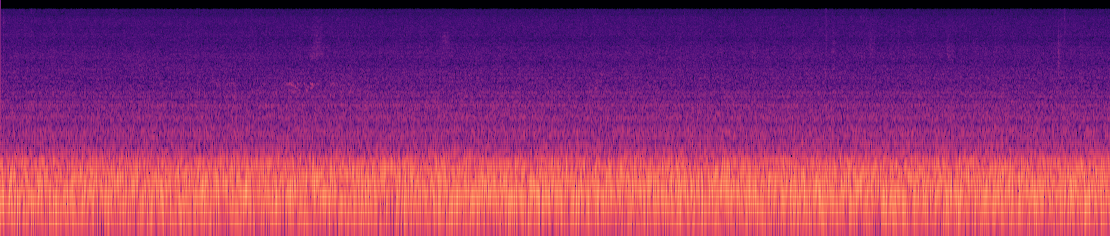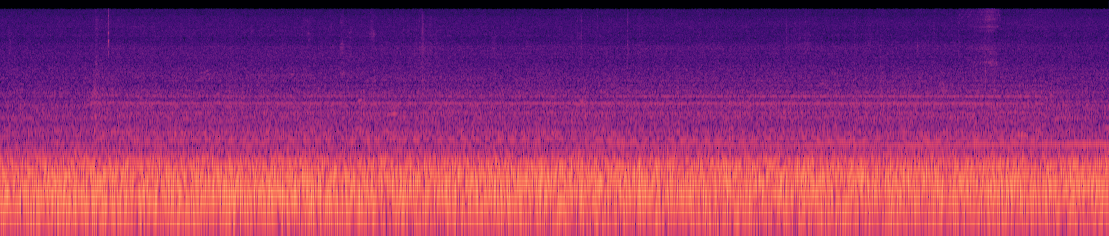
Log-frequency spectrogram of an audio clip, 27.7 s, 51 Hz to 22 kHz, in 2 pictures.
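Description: Inside the cabin of a Boeing 737-700 climbing after takeoff: its CFM56-7B engines and the airflow make a steady, loud low rumble. About halfway through, a set of steady higher engine tones comes in and holds.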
